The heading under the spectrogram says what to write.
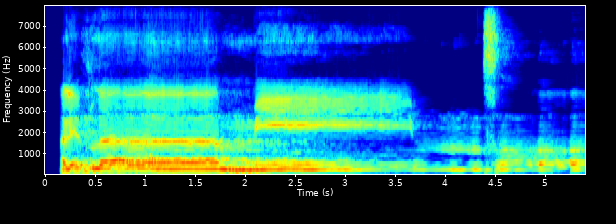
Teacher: kalau ada mim mati bertemu dengan sod itu jelas di situ ada hukum idhar syafawi ya. Jadi dibacanya jelas.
